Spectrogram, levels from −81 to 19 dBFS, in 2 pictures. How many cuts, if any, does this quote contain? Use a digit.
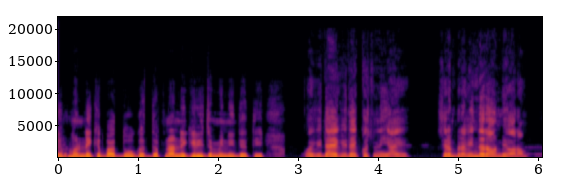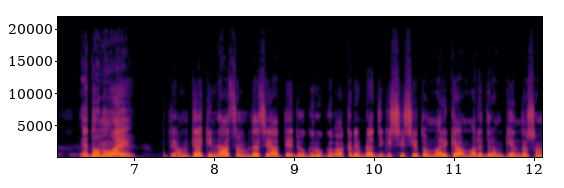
2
